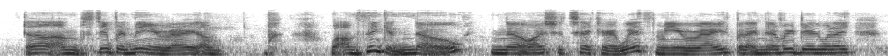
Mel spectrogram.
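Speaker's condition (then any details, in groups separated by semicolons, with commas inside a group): Cerebral palsy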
